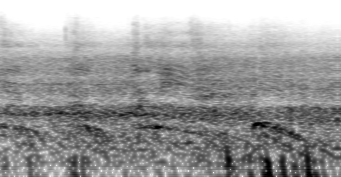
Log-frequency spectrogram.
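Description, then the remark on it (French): A dense, roaring stadium crowd sings over a haka, covering its sound, many voices singing and shouting together in a continuous loud wash, with rhythmic chanted cries rising through it. “Ça siffle ou ça chante plus exactement Ça chante.”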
